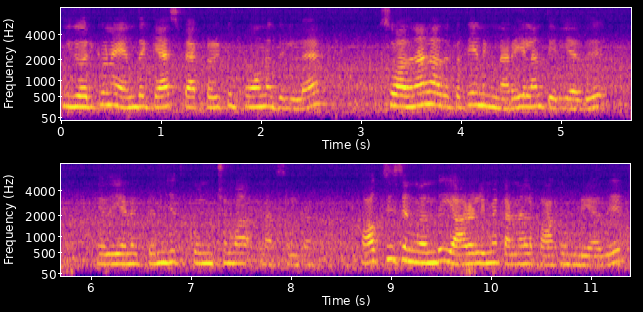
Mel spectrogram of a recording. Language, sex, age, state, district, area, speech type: Tamil, female, 18-30, Tamil Nadu, Viluppuram, rural, spontaneous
